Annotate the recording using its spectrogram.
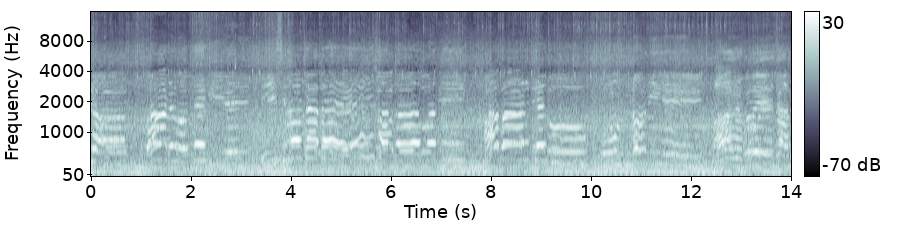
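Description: A man singing a melodic song over the steady low drone of a bus engine, heard from inside the bus.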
